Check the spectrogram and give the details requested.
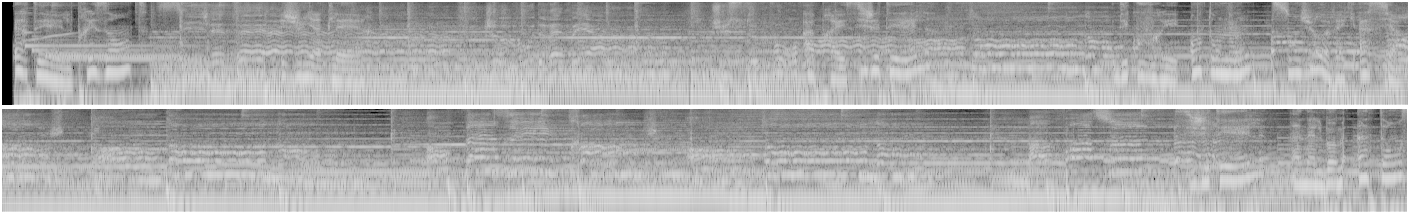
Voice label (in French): PUB TV RADIO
